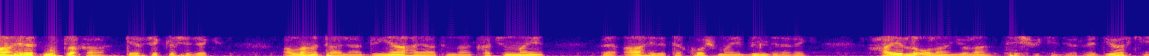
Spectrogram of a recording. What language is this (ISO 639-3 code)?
tur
